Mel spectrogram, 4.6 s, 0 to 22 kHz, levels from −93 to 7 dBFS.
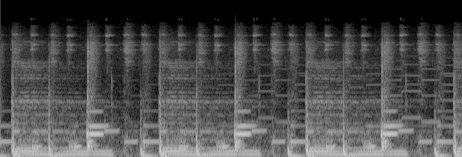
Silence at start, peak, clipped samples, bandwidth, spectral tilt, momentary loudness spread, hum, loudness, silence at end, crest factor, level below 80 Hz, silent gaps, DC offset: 0 s; -6 dBFS; under 0.1%; 11 kHz; -6.5 dB/octave; 7 LU; none; -22 LUFS; 0 s; 16 dB; -26 dBFS; none; under 0.1%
